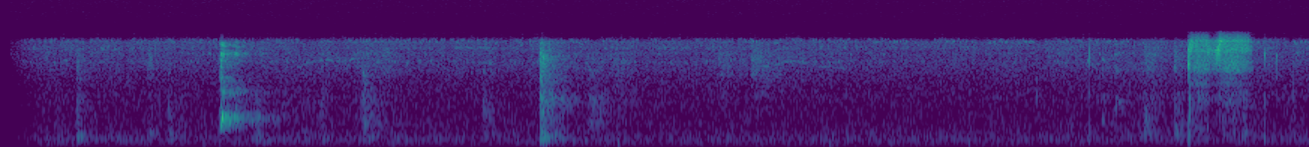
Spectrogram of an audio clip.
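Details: A few faint, sharp, isolated hiccups spaced seconds apart in a quiet room.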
